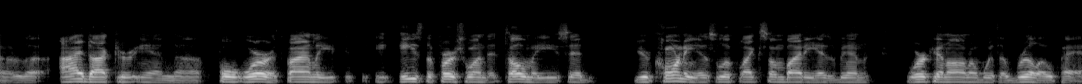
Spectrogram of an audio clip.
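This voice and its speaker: There are big swings in loudness as a man talks at a moderate pace. His pitch variation is ordinary. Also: medium pitch for a man. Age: 60s. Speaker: preacher and patient. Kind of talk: testimony. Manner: halting, with many fillers.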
